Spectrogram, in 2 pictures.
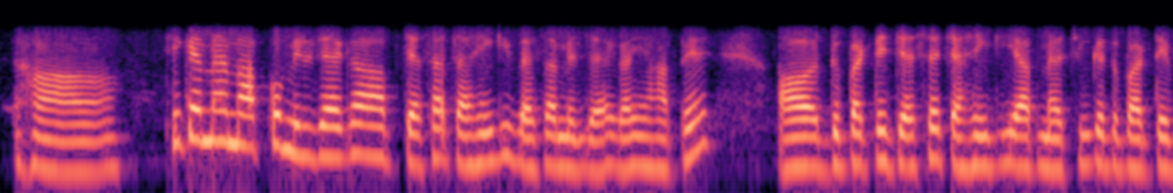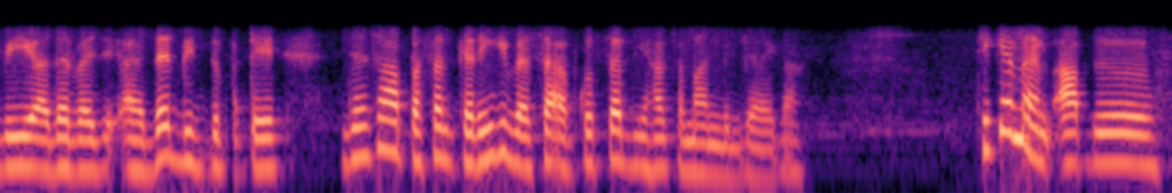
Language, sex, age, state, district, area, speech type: Hindi, female, 60+, Uttar Pradesh, Hardoi, rural, conversation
